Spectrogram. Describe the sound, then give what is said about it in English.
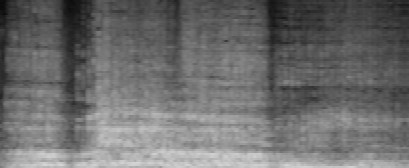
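A lion roars loudly, a deep rumbling growl that swells, pauses briefly, then surges again before trailing into a lower rumble. No one speaks. “My lion's not in here, is she? Oh, I sure hope there's not a lion in here.”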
